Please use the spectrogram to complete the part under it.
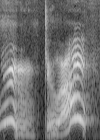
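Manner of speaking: high-pitched, musing, wondering-aloud character voice. Playing the groom at a wedding who cannot say I do: Yoda voice. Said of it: "No, Yoda".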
